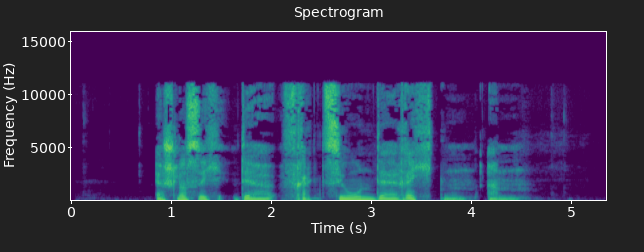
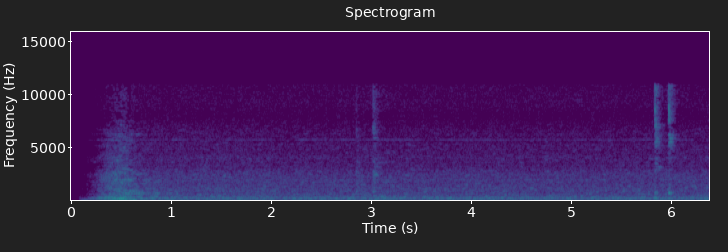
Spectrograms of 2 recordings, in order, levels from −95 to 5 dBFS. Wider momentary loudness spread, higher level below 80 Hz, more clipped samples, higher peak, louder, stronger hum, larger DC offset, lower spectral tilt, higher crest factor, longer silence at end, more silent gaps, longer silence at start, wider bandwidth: first, 16 LU vs 8 LU; first, -48 dBFS vs -72 dBFS; neither; first, -2 dBFS vs -36 dBFS; first, -21 LUFS vs -61 LUFS; neither; neither; about the same, -3 dB/octave vs -4 dB/octave; about the same, 22 dB vs 26 dB; first, 0.85 s vs 0 s; neither; first, 0.85 s vs 0.1 s; about the same, 11.5 kHz vs 11.5 kHz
